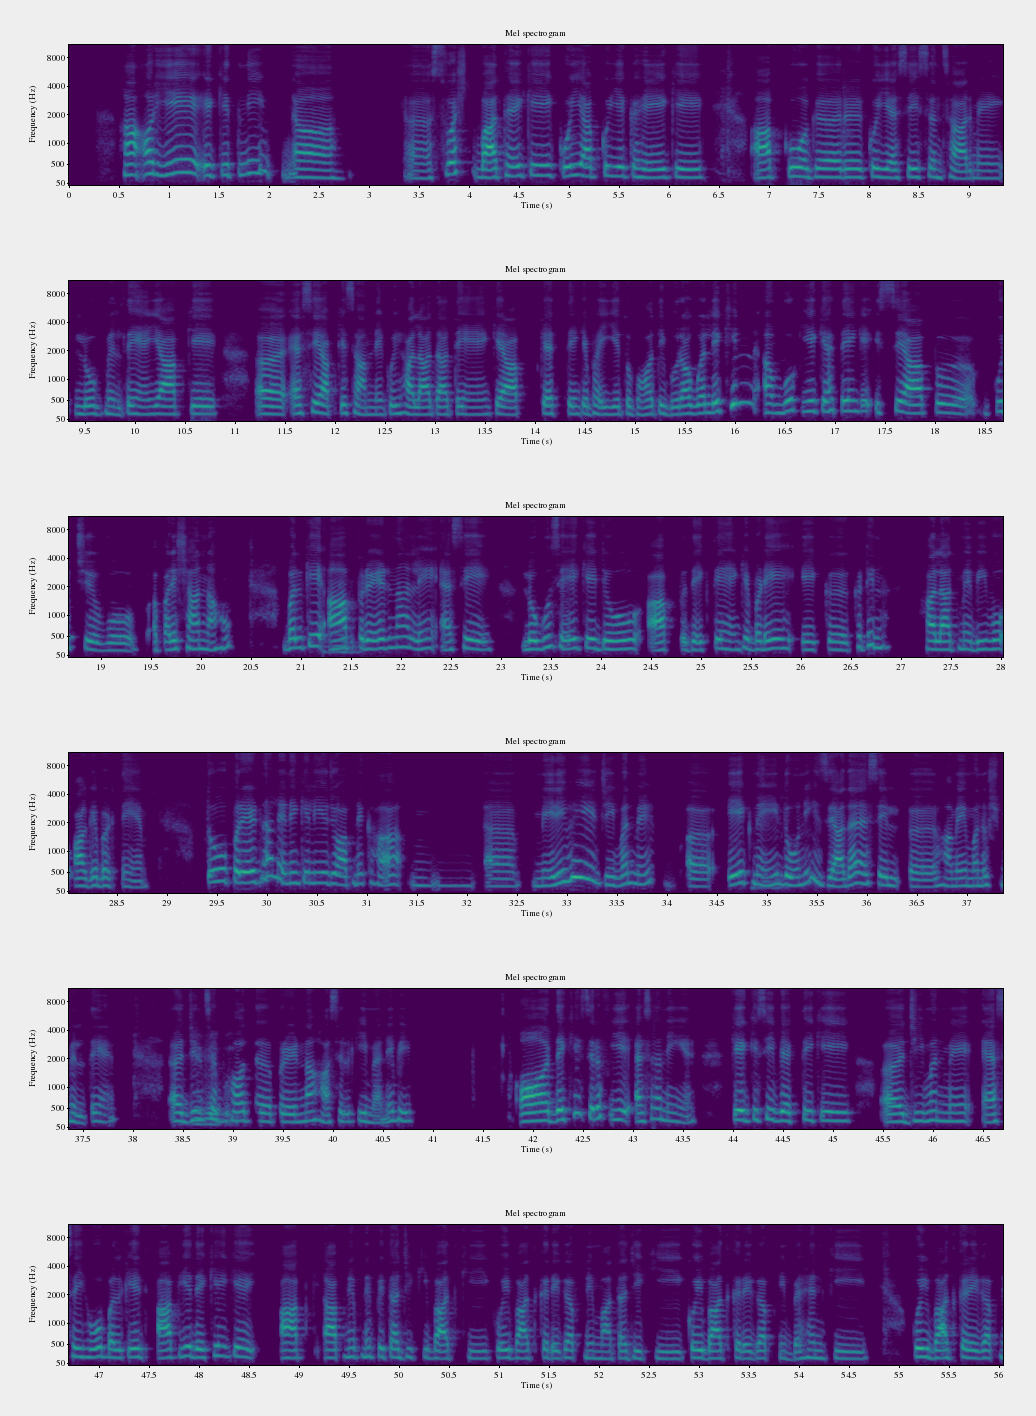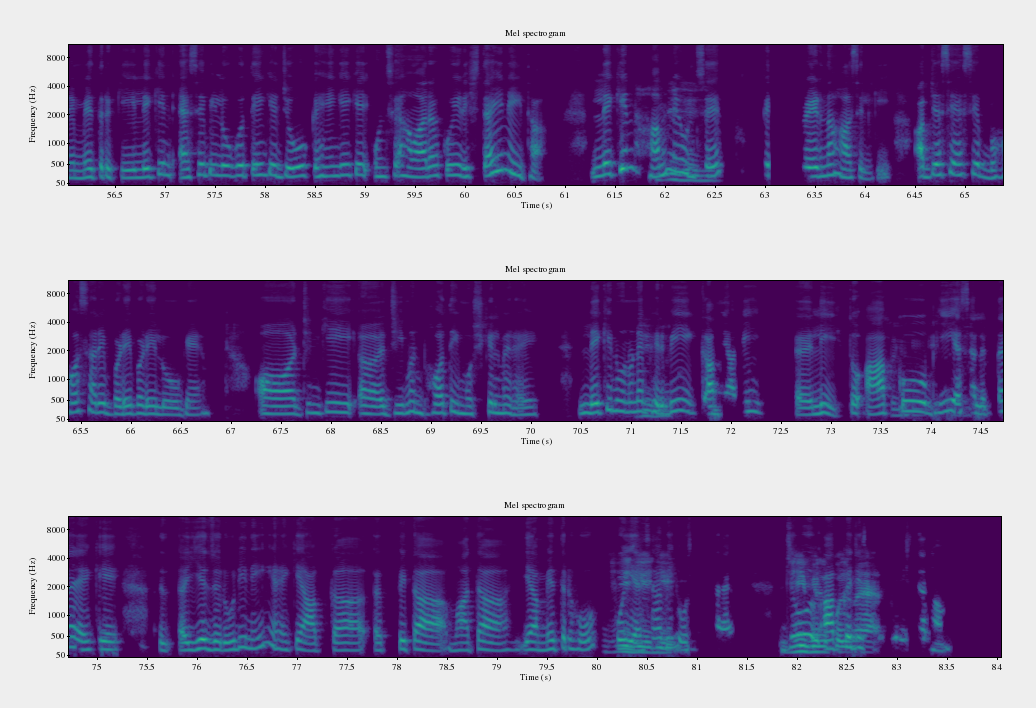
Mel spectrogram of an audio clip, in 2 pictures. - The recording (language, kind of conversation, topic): Hindi, unstructured, आपके जीवन में सबसे प्रेरणादायक व्यक्ति कौन रहा है?
- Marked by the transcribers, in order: "स्पष्ट" said as "स्वष्ट"; tapping; unintelligible speech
